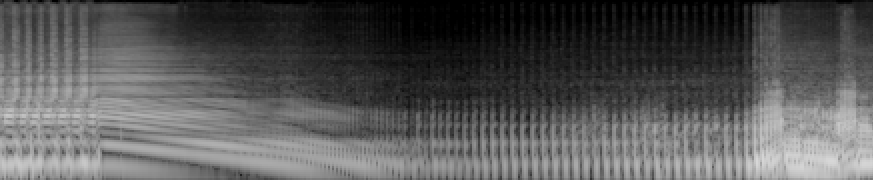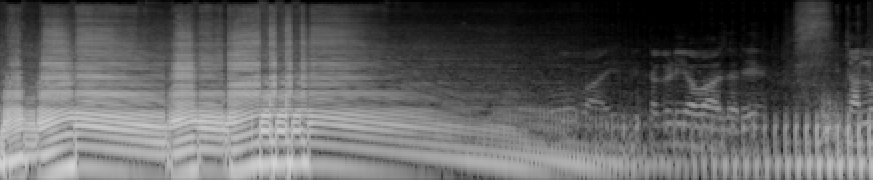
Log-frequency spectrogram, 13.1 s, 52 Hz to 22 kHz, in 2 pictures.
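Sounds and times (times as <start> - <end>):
motorcycle idling: 0.0 - 13.0
motorcycle throttle blips: 0.0 - 13.0.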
